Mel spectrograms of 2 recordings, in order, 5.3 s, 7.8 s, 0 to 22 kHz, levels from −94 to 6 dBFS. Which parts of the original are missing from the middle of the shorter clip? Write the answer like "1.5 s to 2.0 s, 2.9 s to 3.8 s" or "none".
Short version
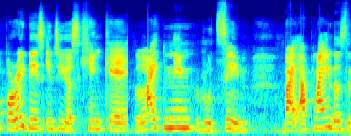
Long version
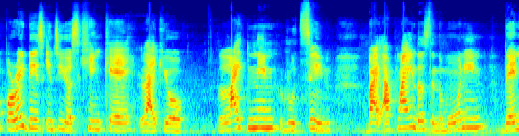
2.0 s to 3.2 s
